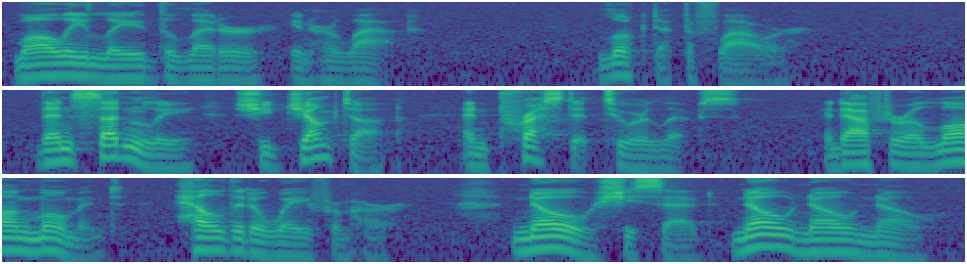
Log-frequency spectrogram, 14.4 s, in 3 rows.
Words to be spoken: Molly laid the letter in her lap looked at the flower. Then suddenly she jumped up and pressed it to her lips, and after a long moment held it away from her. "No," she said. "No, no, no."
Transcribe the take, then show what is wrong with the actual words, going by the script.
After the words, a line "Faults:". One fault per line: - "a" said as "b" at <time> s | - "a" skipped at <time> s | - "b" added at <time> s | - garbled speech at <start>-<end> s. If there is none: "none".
Molly laid the letter in her lap looked at the flower. Then suddenly she jumped up and pressed it to her lips, and after a long moment held it away from her. "No," she said. "No, no, no."
Faults:
none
